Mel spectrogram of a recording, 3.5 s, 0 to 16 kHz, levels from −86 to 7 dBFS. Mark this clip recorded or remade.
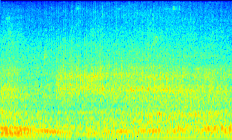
recorded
